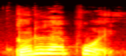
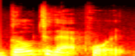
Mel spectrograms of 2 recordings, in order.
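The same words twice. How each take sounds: First: Plain. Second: Said in the usual way. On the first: Shown as a demonstration.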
